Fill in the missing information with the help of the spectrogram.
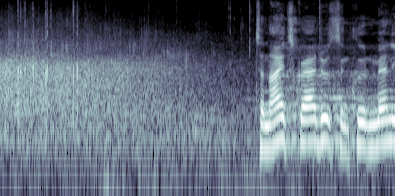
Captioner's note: applause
